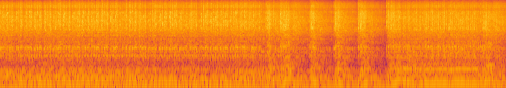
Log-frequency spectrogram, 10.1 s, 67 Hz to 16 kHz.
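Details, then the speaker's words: 1956 gasser V8 with new 750 Holley carb and timing set: loud, deep rumble in a steady lope with crisp, instant rev blips. Clean, healthy idle and revving. "good all right that thing sounds beautiful and the throttle response is ridiculously crazy on I'm happy where it sounds good"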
